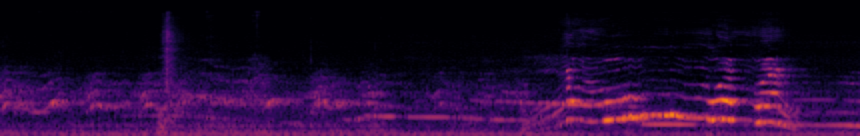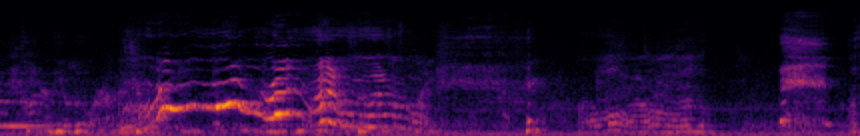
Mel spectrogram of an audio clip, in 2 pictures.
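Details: A male Lhasa Apso howls along with wolves howling on a TV show, giving long sliding wails broken by short yips and whimpers.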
